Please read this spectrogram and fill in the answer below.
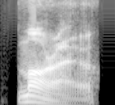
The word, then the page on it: morrow: British English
